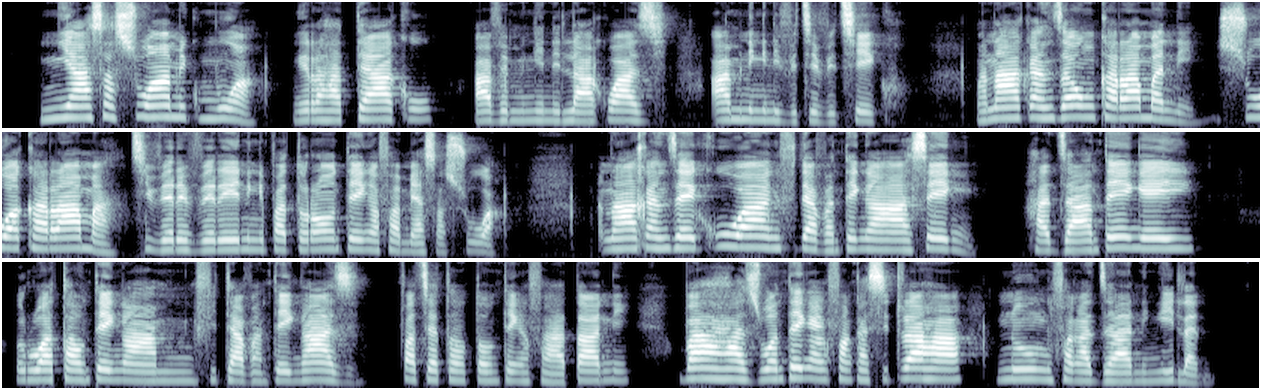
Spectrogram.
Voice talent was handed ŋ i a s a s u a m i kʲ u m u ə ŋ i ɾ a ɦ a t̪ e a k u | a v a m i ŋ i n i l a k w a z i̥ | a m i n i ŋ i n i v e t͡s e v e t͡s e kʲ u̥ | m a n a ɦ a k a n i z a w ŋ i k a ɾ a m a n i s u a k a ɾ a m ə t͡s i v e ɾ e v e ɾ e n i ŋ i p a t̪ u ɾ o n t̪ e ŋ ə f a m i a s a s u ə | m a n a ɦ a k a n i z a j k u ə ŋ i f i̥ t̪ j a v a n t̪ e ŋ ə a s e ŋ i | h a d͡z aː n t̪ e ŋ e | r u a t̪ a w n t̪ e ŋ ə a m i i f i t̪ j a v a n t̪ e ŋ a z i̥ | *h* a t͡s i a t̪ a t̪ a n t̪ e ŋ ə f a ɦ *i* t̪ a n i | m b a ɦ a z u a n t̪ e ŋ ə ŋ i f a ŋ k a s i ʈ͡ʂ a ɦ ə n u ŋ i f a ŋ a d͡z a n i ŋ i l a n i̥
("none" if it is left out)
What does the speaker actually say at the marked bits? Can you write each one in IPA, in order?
f, a

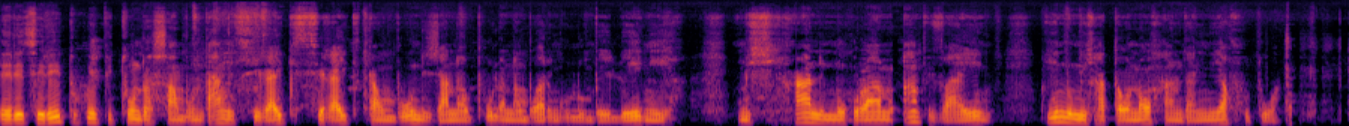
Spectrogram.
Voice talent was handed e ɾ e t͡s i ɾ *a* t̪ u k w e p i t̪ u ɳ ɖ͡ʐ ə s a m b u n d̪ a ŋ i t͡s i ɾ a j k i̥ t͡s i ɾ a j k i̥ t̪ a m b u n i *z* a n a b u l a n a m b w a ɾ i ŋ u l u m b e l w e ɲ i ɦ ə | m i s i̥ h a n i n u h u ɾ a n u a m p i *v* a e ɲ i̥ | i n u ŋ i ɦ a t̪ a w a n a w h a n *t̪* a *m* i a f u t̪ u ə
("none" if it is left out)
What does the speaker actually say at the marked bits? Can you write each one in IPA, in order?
e, z, v, d̪, n

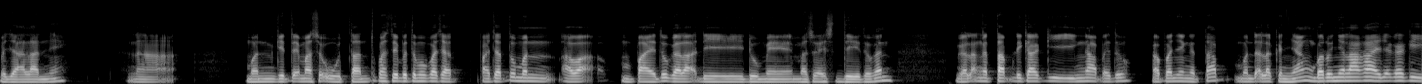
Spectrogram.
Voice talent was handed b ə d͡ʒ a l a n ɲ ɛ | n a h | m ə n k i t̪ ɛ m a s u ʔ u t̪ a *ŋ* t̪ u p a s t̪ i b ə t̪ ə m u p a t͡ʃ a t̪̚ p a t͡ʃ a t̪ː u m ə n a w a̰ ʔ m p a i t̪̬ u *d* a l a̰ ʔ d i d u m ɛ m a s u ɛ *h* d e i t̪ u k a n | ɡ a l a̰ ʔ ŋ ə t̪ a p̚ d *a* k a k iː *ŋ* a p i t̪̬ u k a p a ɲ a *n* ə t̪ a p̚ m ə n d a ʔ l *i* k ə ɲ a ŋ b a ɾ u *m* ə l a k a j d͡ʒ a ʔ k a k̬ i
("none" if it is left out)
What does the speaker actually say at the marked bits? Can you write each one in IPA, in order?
n, ɡ, s, i, ŋ, ŋ, a, ɲ

